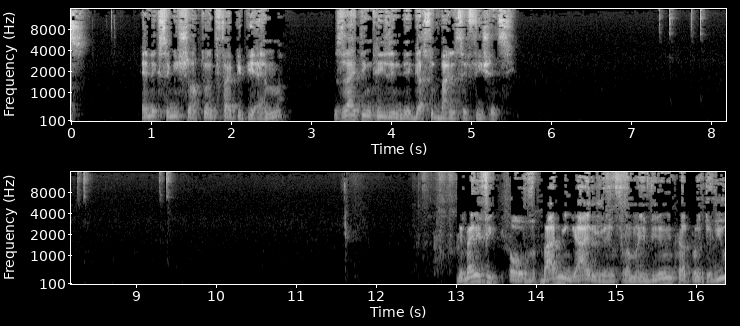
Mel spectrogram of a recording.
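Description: A middle-aged man speaks calmly over an online call, with pauses.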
